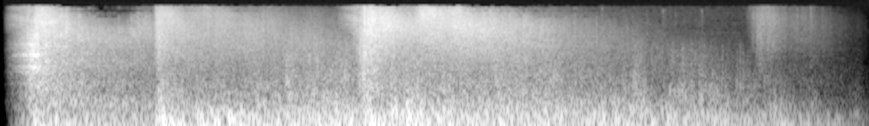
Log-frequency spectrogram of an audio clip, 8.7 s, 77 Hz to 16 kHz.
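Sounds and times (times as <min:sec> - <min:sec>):
lightning: 0:00.1 - 0:08.6.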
